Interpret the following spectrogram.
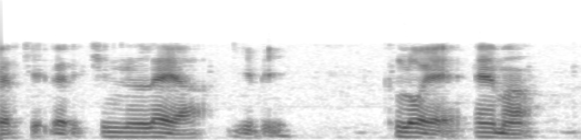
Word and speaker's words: Emma: Chloe, Emma. Fransızca'da çift harfler tek okunur. Ona dikkat edelim.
